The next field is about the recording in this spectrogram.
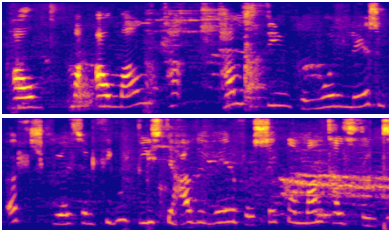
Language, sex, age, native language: Icelandic, male, 18-19, Icelandic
